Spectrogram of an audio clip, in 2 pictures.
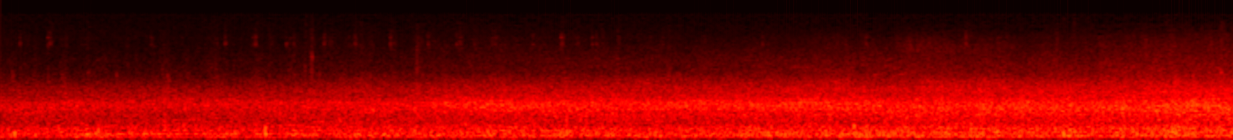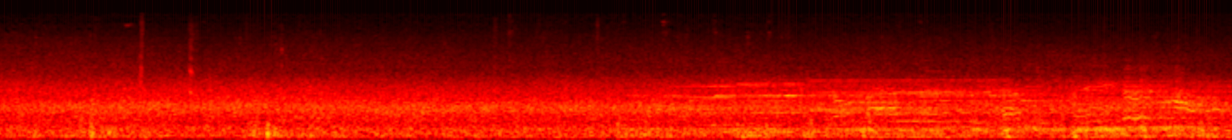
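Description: Footsteps tap steadily on paving.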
